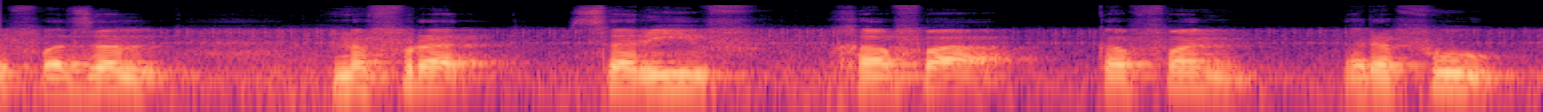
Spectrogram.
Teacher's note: इसके उच्चारण में होंठ एक दूसरे को पूरी तरह स्पष्ट करते हैं, बल्कि कुछ इस तरह से हल्का सा स्पष्ट करते हैं कि हवा घर्षण खाती हुई बाहर निकल जाती है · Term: ओष्ठी ध्वनि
